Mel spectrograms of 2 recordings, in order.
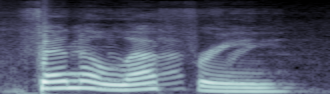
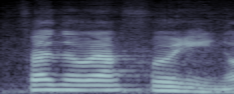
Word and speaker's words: phenylephrine: How do I pronounce this? Phenylephrine. Phenylephrine.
